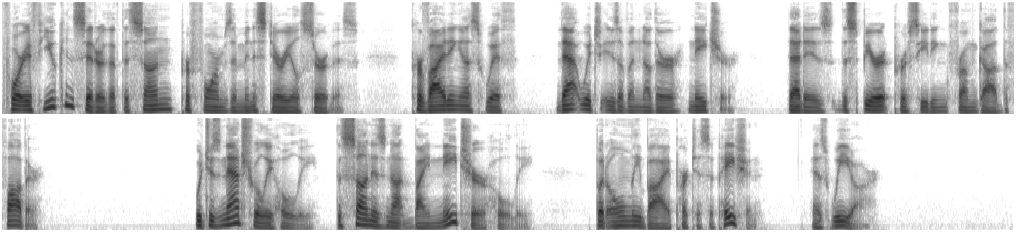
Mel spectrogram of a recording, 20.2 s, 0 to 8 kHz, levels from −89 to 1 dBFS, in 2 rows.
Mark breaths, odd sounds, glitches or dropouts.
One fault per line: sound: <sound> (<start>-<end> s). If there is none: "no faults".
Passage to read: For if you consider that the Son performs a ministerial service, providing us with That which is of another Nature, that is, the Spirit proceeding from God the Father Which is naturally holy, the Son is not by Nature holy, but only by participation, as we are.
no faults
